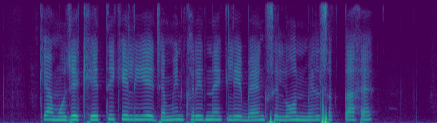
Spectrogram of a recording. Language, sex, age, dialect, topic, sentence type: Hindi, female, 18-24, Marwari Dhudhari, agriculture, question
